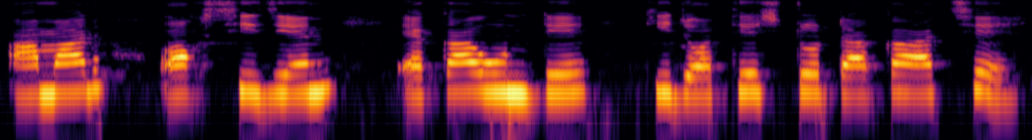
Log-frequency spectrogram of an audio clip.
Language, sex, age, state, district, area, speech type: Bengali, female, 45-60, West Bengal, Purba Medinipur, rural, read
